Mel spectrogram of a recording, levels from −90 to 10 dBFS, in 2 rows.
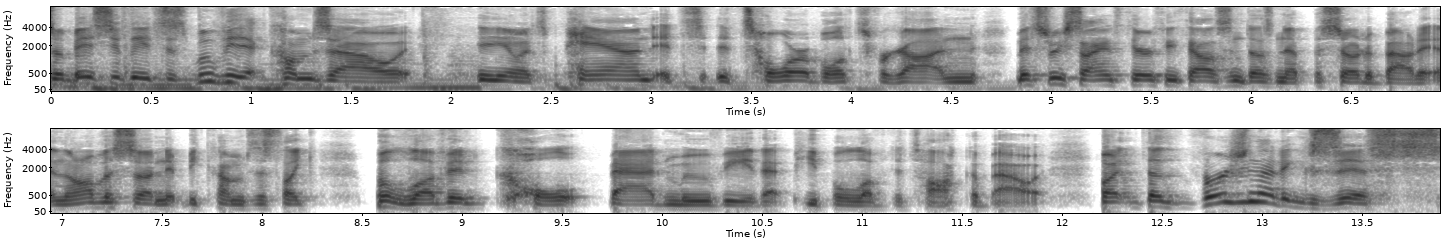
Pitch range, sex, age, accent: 110-160 Hz, male, 30-49, American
